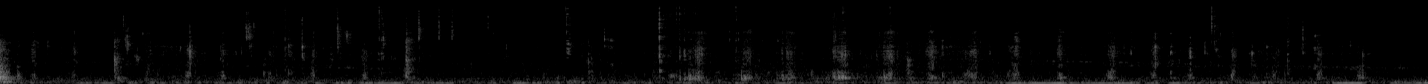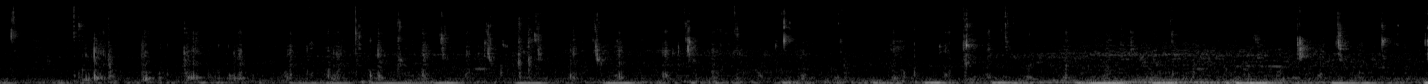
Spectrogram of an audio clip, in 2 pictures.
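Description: Close-miked chewing and crunching of Doritos nachos: crisp crackles as the tortilla chips are bitten and chewed, with dull low thumps now and then, strongest toward the end.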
